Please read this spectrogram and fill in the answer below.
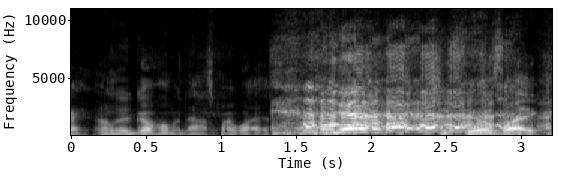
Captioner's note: laughter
